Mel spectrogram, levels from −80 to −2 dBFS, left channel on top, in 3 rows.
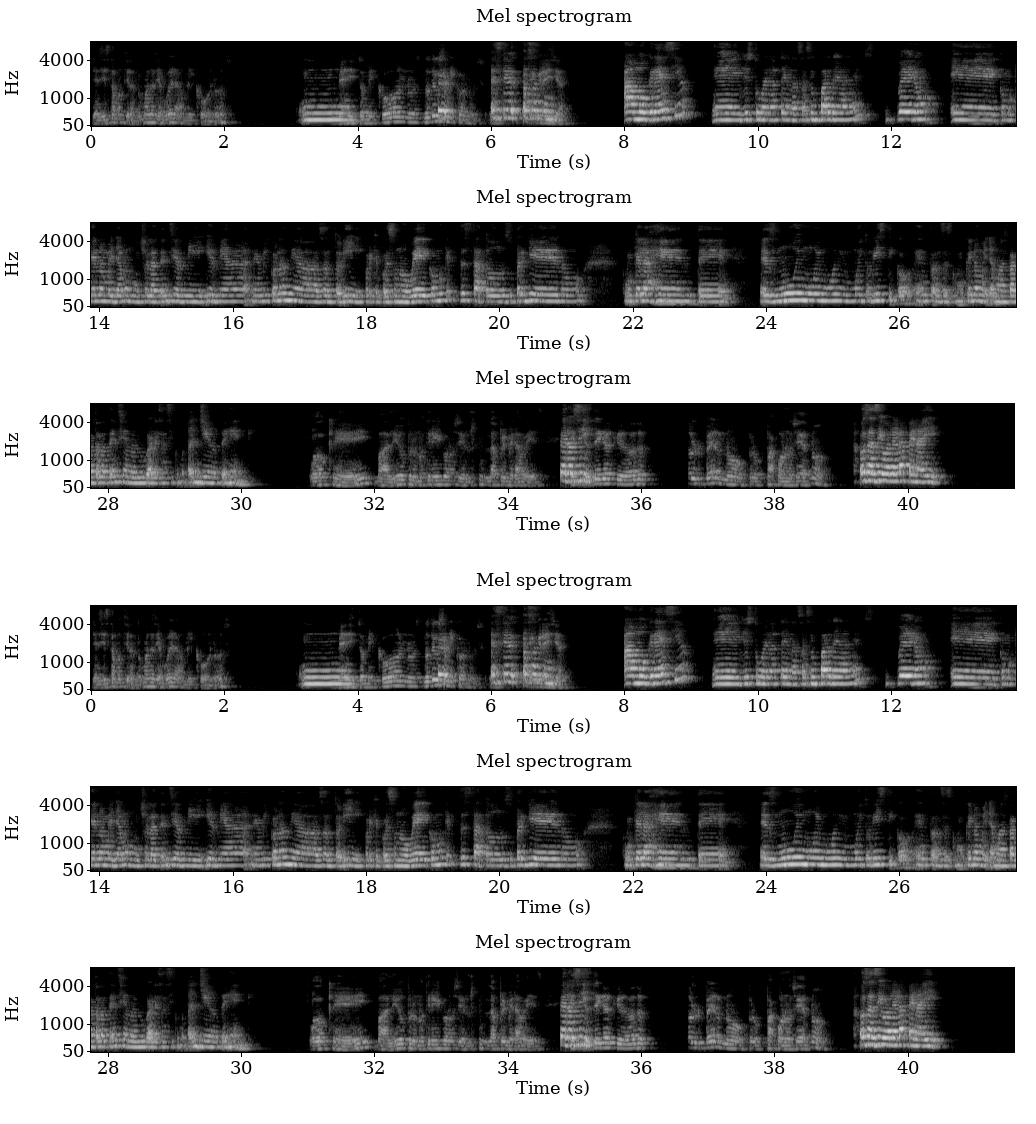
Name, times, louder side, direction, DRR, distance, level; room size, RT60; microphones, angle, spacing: voice 1, 0.0-2.1 3.6-6.2 6.5-7.1 13.1-13.6 22.3-22.9 31.0-34.5 34.9-36.0 36.7-38.7, right 1 dB, 25° right, 1.5 m, -38 dB
voice 2, 3.1-3.9 5.2-5.4 6.0-6.9 8.0-9.0 9.3-11.6 11.9-21.5 21.9-23.5 23.9-30.1 34.8-35.2 39.3-40.4, right 1 dB, 5° right, 2.3 m, -28 dB
8.0 x 3.3 x 5.6 m
head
